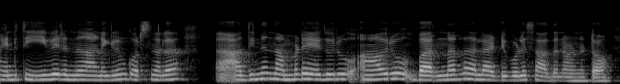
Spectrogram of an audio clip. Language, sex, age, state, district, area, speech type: Malayalam, female, 18-30, Kerala, Kannur, rural, spontaneous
